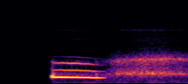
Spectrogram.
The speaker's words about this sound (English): Ooh, he yawned again.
